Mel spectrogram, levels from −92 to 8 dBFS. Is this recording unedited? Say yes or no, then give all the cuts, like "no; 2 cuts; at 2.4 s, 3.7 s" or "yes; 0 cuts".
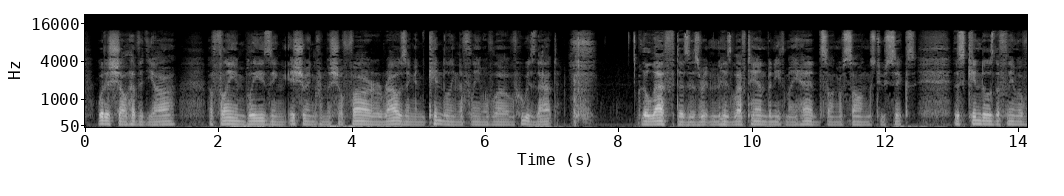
yes; 0 cuts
